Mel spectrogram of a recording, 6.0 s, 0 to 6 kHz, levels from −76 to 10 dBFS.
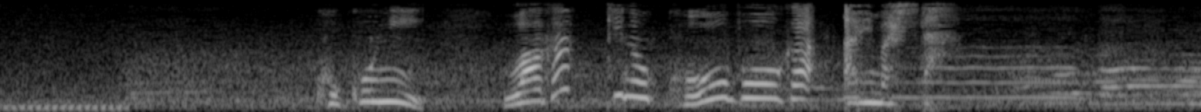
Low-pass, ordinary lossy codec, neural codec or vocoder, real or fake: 5.4 kHz; none; none; real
